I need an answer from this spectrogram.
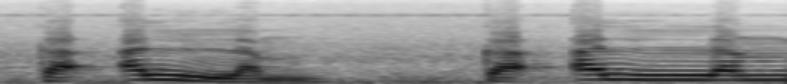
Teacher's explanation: اس نون کو اس لام میں داخل کر دیں گے، یہاں نون کی آواز نہیں آئے گی، یہاں پر لام کی آواز آئے گی۔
